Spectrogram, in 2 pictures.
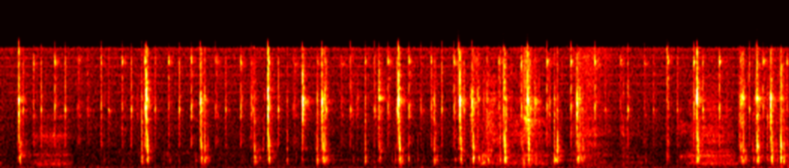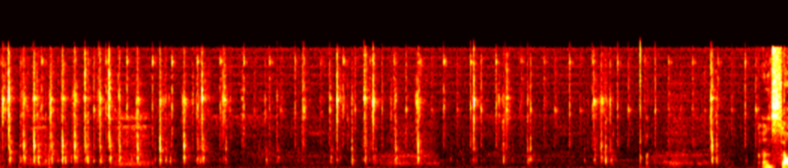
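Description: Rapid, dense clicking of computer keys or buttons while playing Roblox Bedwars rattles on in quick bursts for about fifteen seconds, close and fairly quiet, with a livelier stretch partway through.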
